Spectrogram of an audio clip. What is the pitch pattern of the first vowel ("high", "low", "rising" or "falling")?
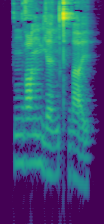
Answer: high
